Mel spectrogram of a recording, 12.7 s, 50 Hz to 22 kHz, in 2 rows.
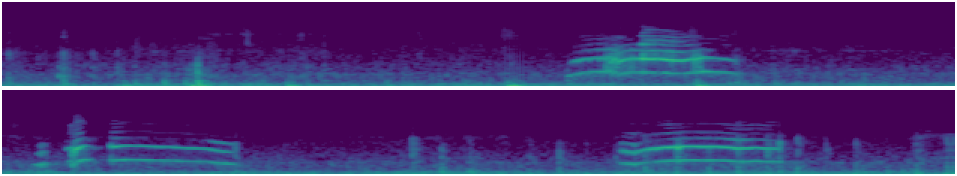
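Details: Female Scottish Fold and Persian mix kitten, born November 2022, meowing indoors at bedtime while being patted on the bottom: three drawn-out, arched, tonal meows spaced a few seconds apart, with faint soft tapping in between.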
